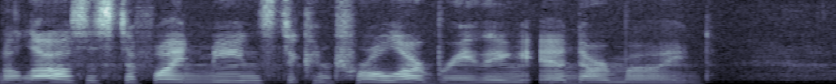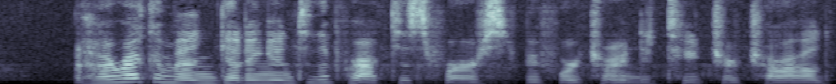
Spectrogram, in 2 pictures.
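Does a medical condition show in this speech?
Yes: cleft lip and palate; clear speech.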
